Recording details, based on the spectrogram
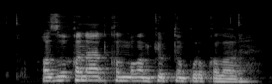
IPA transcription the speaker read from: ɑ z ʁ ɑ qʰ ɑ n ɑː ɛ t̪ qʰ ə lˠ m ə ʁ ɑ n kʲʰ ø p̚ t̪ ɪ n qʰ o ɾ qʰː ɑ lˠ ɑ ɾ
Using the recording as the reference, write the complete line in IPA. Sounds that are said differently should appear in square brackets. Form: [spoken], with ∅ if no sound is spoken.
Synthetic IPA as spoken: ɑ z ʁ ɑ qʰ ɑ n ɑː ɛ t̪ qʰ ə lˠ m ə ʁ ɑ n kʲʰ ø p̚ t̪ ɪ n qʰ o ɾ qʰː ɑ lˠ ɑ ɾ

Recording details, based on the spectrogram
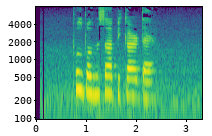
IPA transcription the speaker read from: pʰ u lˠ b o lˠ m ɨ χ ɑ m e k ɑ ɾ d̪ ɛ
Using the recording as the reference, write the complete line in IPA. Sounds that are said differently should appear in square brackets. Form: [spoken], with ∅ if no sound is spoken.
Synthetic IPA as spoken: pʰ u lˠ b o lˠ m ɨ [s] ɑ [b] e k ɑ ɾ d̪ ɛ

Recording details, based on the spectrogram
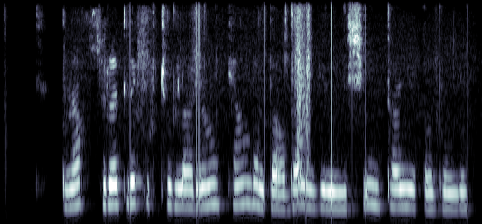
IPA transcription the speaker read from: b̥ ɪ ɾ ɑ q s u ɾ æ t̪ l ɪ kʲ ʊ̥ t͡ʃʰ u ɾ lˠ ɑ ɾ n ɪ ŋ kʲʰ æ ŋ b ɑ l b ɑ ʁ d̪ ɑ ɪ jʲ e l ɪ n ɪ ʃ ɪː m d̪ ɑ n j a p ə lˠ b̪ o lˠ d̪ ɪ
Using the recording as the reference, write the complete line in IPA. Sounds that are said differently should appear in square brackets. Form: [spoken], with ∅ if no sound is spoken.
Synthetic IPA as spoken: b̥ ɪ ɾ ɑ q s u ɾ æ t̪ l ɪ kʲ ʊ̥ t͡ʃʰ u ɾ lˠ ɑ ɾ n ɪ ŋ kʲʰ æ ŋ b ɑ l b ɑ ʁ d̪ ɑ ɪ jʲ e l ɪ n ɪ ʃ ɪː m [t̪] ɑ n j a [q] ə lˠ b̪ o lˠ d̪ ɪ

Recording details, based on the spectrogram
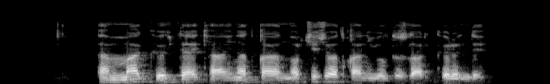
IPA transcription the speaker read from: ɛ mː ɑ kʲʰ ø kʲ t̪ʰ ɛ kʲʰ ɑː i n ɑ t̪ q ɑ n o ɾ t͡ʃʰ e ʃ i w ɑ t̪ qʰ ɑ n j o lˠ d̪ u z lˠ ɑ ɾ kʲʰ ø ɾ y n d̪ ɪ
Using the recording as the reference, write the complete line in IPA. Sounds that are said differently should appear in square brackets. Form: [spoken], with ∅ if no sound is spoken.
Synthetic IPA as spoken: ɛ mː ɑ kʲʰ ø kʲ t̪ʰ ɛ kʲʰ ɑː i n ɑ t̪ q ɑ n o ɾ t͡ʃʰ e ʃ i w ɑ t̪ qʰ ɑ n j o lˠ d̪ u z lˠ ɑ ɾ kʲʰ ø ɾ y n d̪ ɪ

